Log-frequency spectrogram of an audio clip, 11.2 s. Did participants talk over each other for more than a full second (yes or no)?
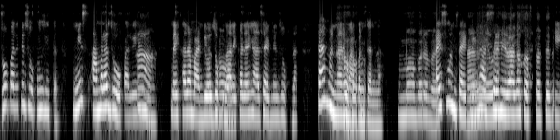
no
